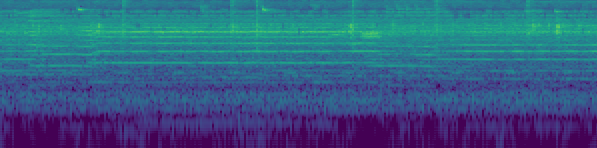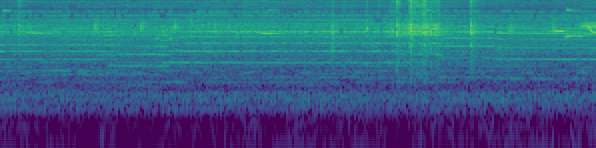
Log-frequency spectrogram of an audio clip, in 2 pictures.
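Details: Steady droning music with sustained tones fills the whole recording, with only a few faint clicks and no clear animal call.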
